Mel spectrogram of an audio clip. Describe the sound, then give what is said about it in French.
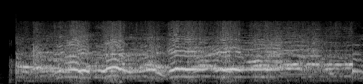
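A crowd in Conakry cheers loudly after Guinea's Syli National beat Uganda 2-0, with many voices shouting and whooping together in a continuous, excited roar. “bravo au Sili National donc, qui a battu hier l'Ouganda 2-0. On écoute cette réaction de joie à Conakry.”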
